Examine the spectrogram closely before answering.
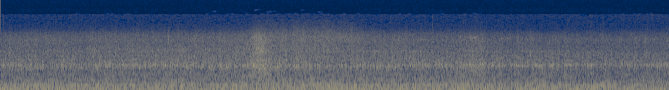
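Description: Tyres roll on asphalt with a steady rumble.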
